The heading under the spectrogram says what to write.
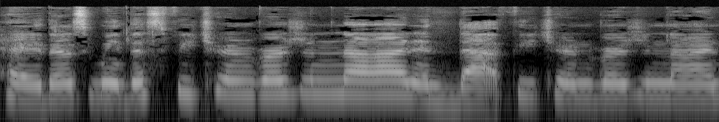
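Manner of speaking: ordinary talk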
